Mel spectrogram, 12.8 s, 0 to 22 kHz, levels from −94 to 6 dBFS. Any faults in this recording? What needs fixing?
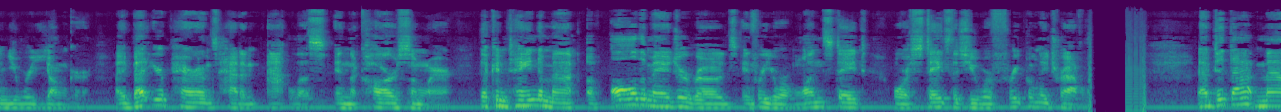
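At 7.49 to 7.55 s the sound abruptly jumps forward with a small blip, as though a stretch of the programme were cut out. The likely cause is a stream segment skipped: one chunk of the segmented stream failed to load and playback resumed at the following segment. Prevent it with a larger player buffer and segment retry before advancing.

From 10.88 to 11.45 s there is a pop, then about half a second of near silence, then a 0.17 s burst of 50 Hz mains buzz and a second pop as the sound comes back. This is the cable pulled and plugged in while live: contact breaks, the tip alone picks up hum, and full contact snaps the signal back. Prevent it by muting the channel before handling connectors, and secure or replace the loose cable.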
